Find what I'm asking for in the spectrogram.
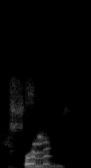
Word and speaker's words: Fremen: Was it the Freeman or the Fremen? – Fremen, getting him on side.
